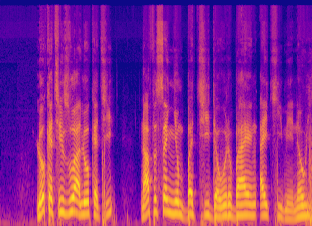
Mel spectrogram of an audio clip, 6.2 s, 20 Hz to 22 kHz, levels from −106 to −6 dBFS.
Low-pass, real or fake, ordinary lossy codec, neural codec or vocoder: none; real; none; none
